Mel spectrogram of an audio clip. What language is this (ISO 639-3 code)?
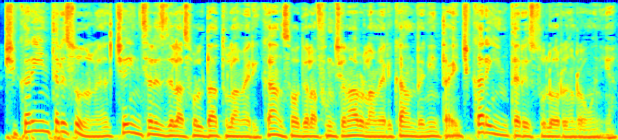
ron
